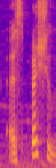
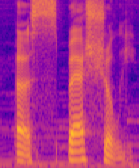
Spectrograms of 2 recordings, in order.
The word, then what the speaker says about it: especially: especially 的话，还有一个连音，那它有四个音节，里面的有一个 c，它的 c 我们所谓叫做 soft c，那这个 c 的发音是念 s 的音，所以变 especially。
